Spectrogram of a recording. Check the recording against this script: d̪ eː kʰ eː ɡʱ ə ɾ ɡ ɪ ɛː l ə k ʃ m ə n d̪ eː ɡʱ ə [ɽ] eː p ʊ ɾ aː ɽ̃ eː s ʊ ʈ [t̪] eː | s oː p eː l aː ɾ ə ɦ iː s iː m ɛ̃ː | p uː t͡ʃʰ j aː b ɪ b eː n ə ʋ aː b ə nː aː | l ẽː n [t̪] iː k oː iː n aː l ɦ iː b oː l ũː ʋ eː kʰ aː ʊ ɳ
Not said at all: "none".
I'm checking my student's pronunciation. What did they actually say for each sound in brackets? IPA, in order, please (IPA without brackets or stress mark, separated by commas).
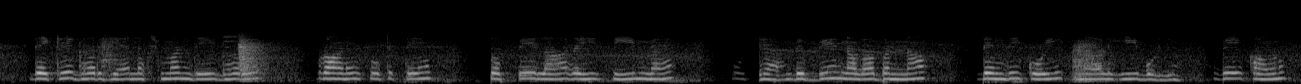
ɾ, t̪, d̪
